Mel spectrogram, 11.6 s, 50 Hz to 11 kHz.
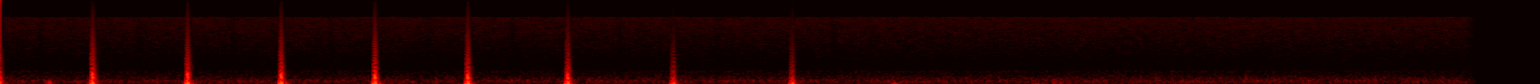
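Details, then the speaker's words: Korotkoff sounds during cuff deflation, blood pressure 116/90 mmHg: silence until regular thumping beats, about 86/min, appear at 116 mmHg, loud then fading through the phases, disappearing at 90 mmHg (diastolic). "You will hear nothing until the first Korotkoff sound appears at 116 millimeters of mercury. The various phases of Korotkoff sounds will be heard until their disappearance at 90 millimeters of mercury."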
